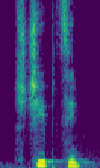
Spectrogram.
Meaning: tongs
- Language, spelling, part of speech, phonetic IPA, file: Ukrainian, щипці, noun, [ˈʃt͡ʃɪpt͡sʲi], Uk-щипці.ogg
